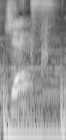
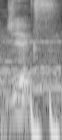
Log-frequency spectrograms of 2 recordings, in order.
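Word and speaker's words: Gixx: One, I believe you pronounce it as Jix, like what rhymes with trail mix.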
